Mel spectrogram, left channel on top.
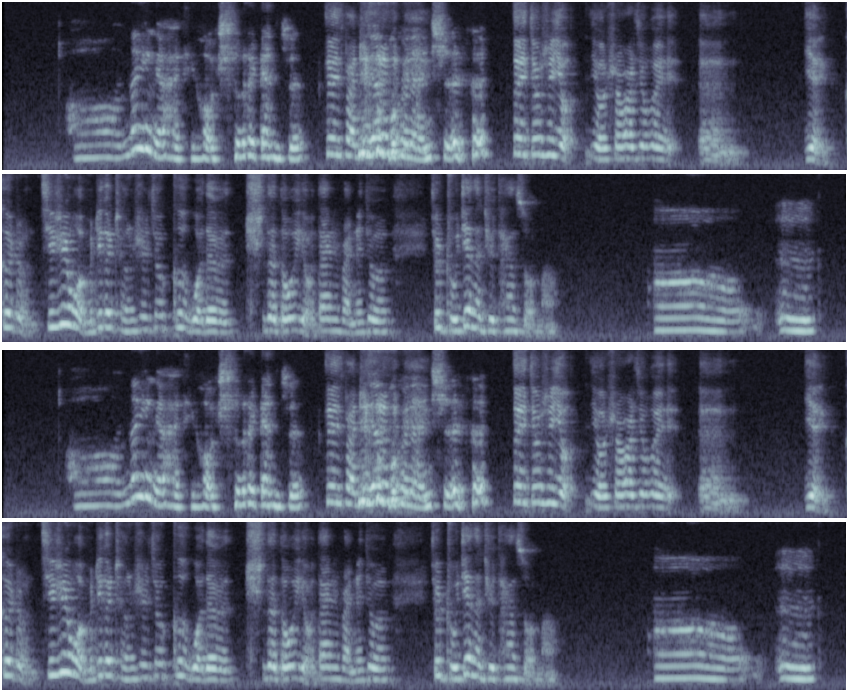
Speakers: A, on the left; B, on the left.
A: 哦，那应该还挺好吃的感觉，
B: 对，反正
A: 应该不会难吃。
B: <laughs> 对，就是有有时候就会，嗯，也各种。其实我们这个城市就各国的吃的都有，但是反正就就逐渐的去探索嘛。
A: <laughs> 哦，嗯。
